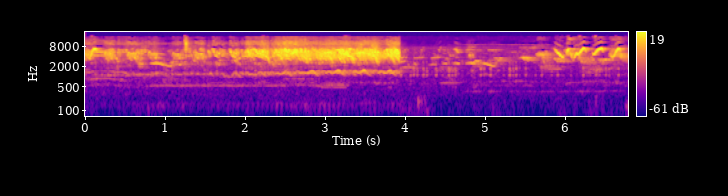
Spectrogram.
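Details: Baya weavers around several nests while building; a loud, busy wash of high chirping and trilled chatter that cuts off sharply midway, followed by scattered short sweeping chirps and thin whistles.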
